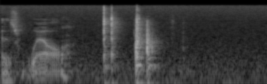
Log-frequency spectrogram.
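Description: Small plastic items click and tap sharply.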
